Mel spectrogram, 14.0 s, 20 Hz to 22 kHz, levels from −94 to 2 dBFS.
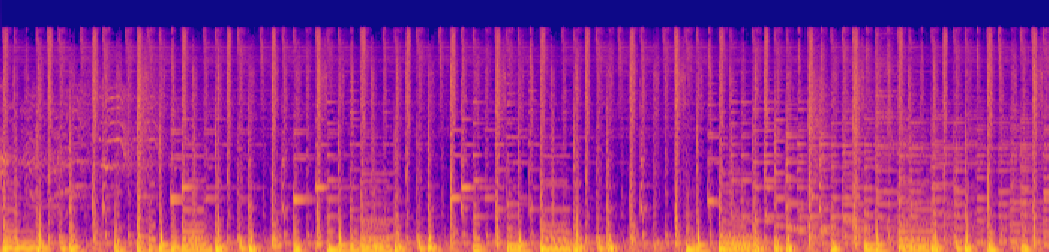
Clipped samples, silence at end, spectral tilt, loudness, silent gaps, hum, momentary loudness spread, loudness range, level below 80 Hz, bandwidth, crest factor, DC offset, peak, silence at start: under 0.1%; 0 s; -5 dB/octave; -18 LUFS; none; none; 5 LU; 1 LU; -20 dBFS; 14 kHz; 16 dB; under 0.1%; 0 dBFS; 0 s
